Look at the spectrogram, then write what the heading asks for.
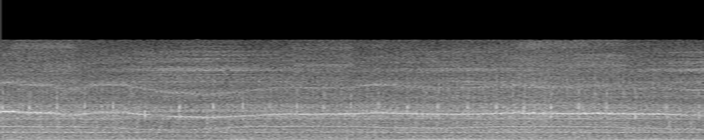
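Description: Ford C-Max engine idling with a thin, steady high whistle that wavers slightly in pitch about a second in. The whistle is false air being sucked in through a cracked crankcase breather hose to the intake manifold, a vacuum leak.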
